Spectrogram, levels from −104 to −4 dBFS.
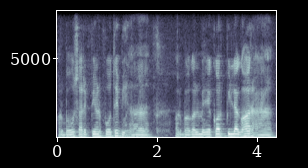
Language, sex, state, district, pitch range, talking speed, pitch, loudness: Hindi, male, Jharkhand, Garhwa, 125-145 Hz, 190 wpm, 135 Hz, -19 LUFS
